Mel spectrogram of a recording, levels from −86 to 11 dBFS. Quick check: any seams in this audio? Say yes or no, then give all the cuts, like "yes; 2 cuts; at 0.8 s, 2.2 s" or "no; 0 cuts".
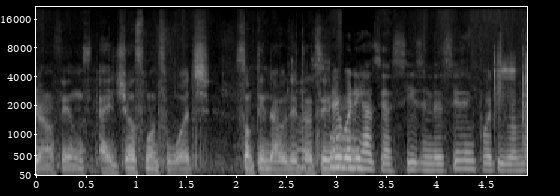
yes; 1 cut; at 2.9 s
